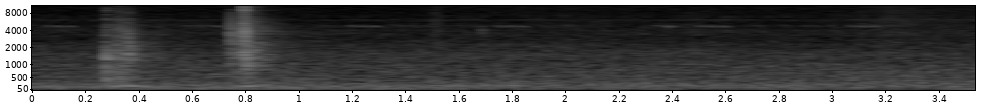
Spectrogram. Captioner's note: door clicks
